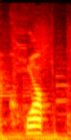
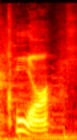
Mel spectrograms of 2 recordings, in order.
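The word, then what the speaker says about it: corps: The big wigs around here really want to find a corp. Wait, no. The P is silent. Find a core of strong trainers.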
